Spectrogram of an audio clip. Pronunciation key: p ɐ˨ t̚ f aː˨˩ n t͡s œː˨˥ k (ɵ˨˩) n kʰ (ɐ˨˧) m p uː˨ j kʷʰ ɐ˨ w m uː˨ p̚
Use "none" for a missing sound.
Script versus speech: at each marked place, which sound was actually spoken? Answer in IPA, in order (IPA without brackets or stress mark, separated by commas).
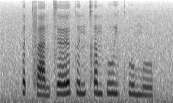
ɵ˨˥, ɐ˨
